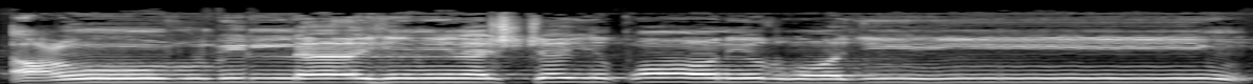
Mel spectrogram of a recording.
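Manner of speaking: slow, drawn-out Quranic recitation with long vowels; Hardoi recitation style. Retold or imitated. Preacher imitating his teacher's slow recitation of the taawwuz. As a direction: recite it stretched out like the old teacher. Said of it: "یہ لہجہ میرے حضرت کا ہے".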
